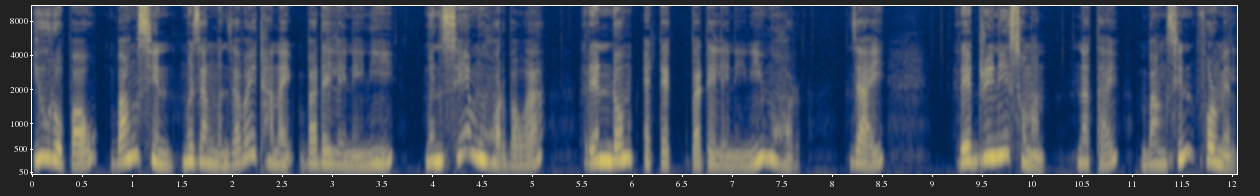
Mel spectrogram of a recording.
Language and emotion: Bodo, neutral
